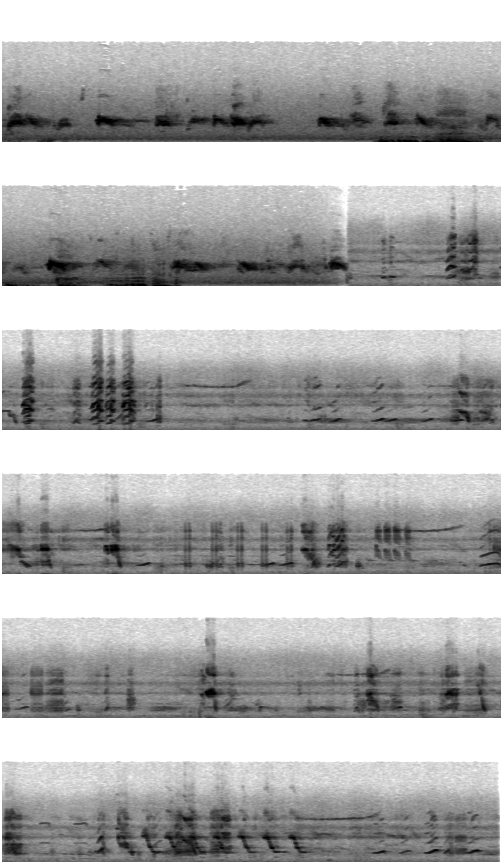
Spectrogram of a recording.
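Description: Birds chirping and chattering. A dense high chatter with a few low thumps gives way abruptly, about eight seconds in, to a sparser mix of separate whistles and chirps.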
